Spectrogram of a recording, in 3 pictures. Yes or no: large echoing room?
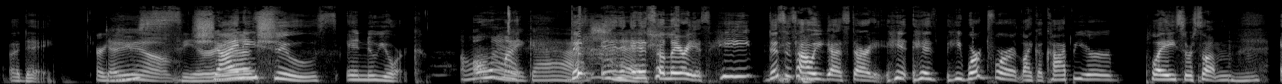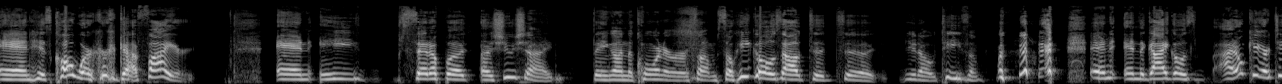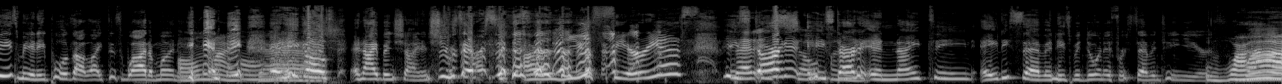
no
